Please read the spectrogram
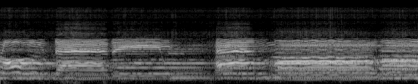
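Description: Music from a 1922 acoustic-era recording of a male vocal quartet: a held melodic passage without clear words. The sound is thin and boxy, with nothing in the deep bass or high treble.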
